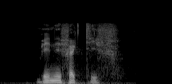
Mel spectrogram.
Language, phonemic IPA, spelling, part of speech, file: French, /be.ne.fak.tif/, bénéfactif, noun, Bénéfactif-FR.ogg
- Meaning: benefactive, benefactive case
